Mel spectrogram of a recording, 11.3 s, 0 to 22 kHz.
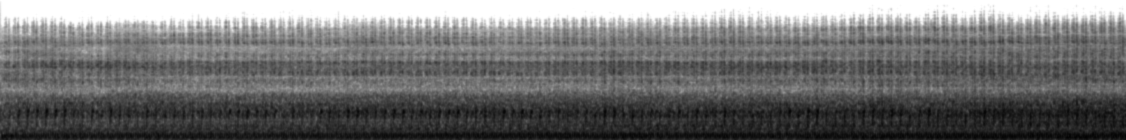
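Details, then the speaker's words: David Brown diesel tractor after sitting 10 years: slow idle with steady beat and soft recurring pop underneath; owner suspects setting the valves may cure the pop, unconfirmed. "I'd say actually just needs a set of set the valves on it, she might come a bit might that pop might disappear out of it."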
